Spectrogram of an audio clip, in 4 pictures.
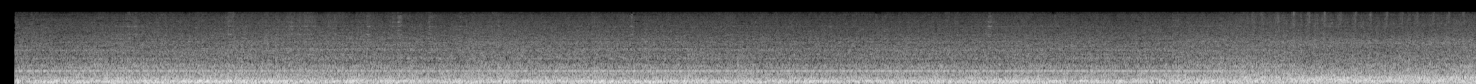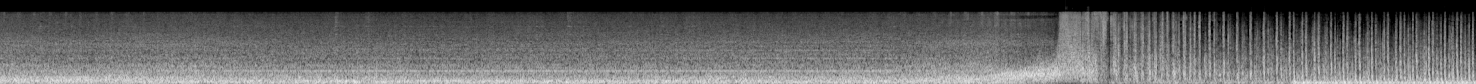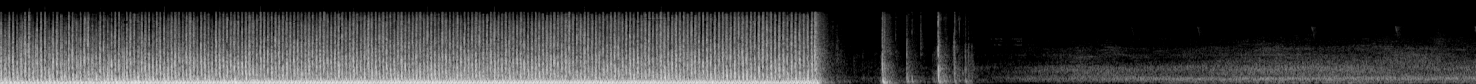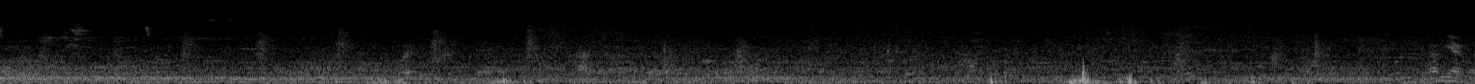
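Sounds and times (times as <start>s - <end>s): buffeting wind rush: 0.2s - 37.8s, 54.9s - 55.9s
helicopter engine and rotor: 0.2s - 37.8s, 39.6s - 48.3s.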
